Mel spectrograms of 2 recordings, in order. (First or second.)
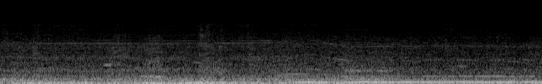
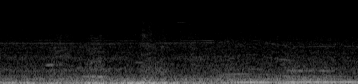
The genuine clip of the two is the second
